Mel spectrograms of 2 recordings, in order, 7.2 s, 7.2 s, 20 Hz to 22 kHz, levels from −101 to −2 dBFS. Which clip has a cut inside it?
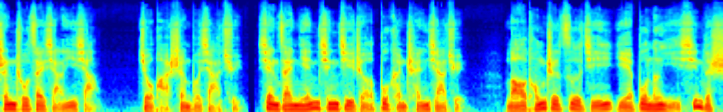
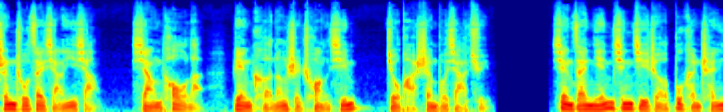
first; 2 cuts; at 1.2 s, 2.5 s

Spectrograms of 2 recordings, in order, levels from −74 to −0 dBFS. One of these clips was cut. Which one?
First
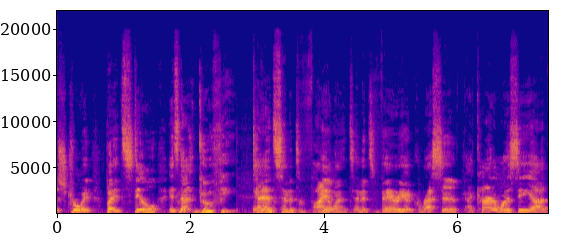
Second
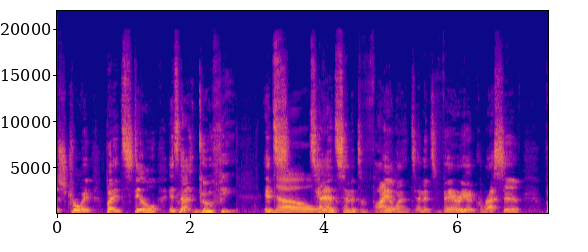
first; 2 cuts; at 2.9 s, 6.1 s

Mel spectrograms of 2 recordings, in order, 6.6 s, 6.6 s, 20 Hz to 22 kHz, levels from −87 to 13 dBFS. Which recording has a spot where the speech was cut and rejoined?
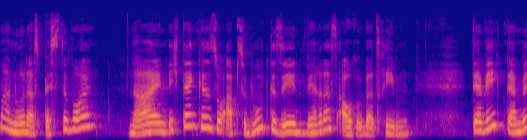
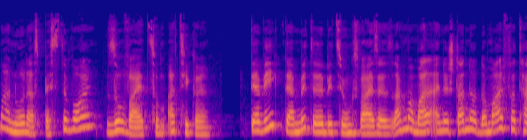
second; 2 cuts; at 1.3 s, 3.0 s

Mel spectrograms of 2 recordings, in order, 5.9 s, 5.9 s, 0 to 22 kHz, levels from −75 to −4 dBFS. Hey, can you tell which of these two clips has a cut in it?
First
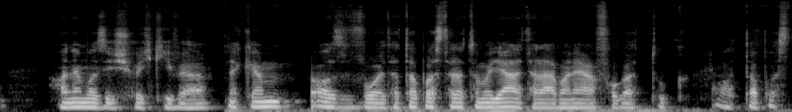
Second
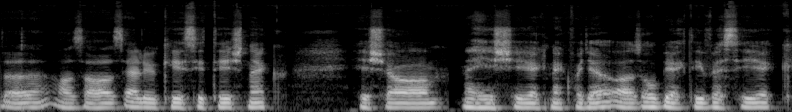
first; 1 cut; at 1.7 s

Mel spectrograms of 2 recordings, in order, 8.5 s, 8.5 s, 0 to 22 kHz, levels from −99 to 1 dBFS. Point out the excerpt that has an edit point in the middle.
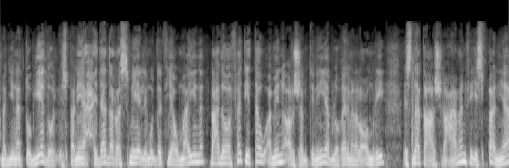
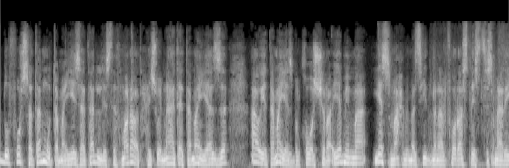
first; 1 cut; at 3.5 s

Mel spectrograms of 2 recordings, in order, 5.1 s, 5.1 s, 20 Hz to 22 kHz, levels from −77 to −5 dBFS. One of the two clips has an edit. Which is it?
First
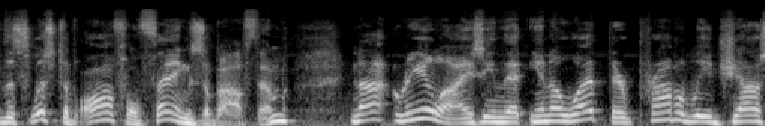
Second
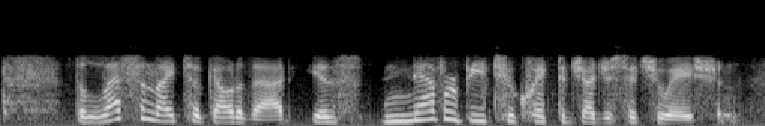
second; 1 cut; at 2.5 s

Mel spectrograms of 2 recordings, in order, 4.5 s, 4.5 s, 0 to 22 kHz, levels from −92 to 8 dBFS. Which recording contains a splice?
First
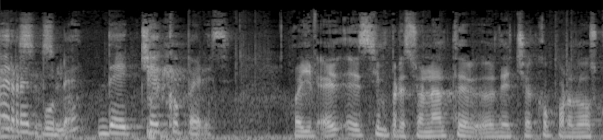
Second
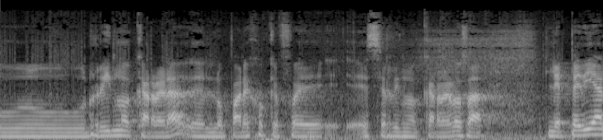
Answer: first; 1 cut; at 2.4 s

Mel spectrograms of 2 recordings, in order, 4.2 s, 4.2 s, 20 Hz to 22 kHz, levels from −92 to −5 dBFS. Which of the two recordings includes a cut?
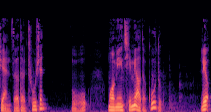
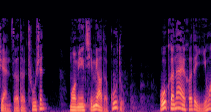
second; 2 cuts; at 1.2 s, 3.1 s

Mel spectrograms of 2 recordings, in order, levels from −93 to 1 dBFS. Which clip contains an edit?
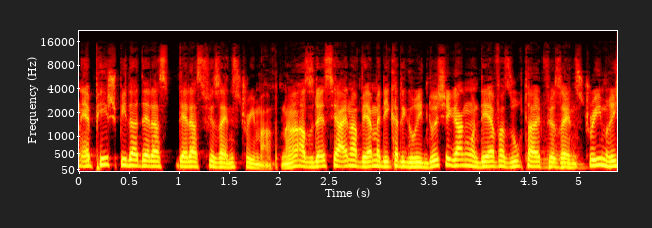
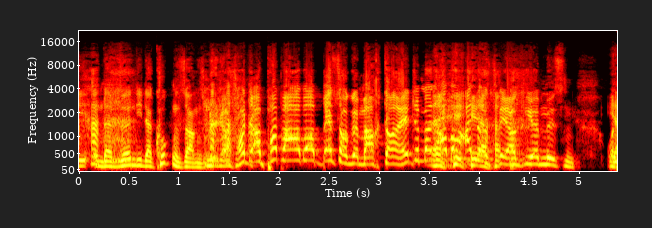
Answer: second; 1 cut; at 1.2 s

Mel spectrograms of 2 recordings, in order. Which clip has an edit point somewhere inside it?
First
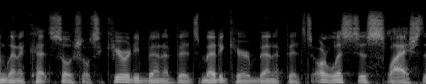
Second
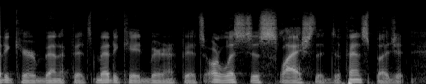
first; 1 cut; at 3.1 s

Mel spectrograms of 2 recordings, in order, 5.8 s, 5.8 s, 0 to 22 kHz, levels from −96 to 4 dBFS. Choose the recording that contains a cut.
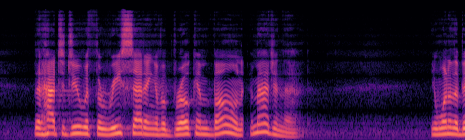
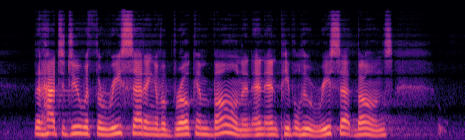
first; 1 cut; at 3.0 s

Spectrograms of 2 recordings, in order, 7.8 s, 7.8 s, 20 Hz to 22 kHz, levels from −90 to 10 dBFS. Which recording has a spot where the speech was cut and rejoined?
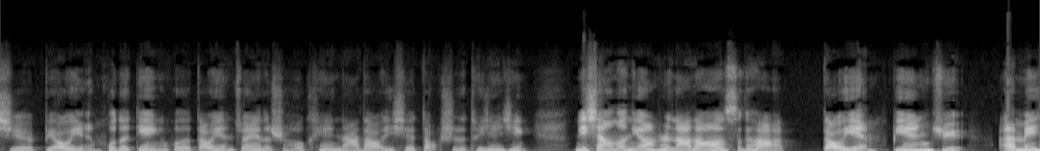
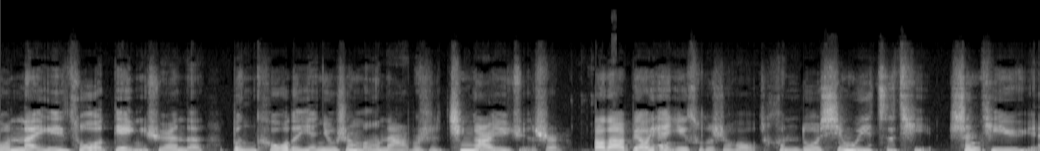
second; 1 cut; at 4.3 s

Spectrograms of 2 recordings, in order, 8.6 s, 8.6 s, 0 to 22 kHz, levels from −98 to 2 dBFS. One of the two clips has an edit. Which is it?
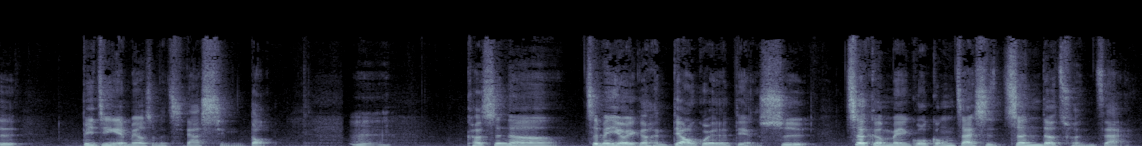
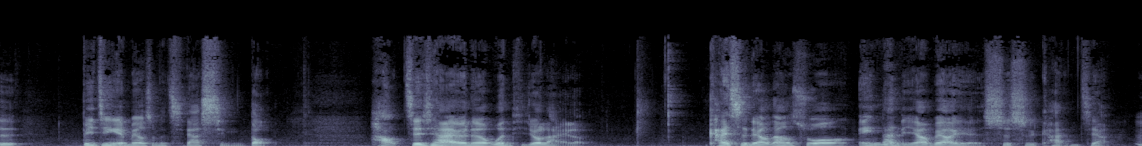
first; 1 cut; at 2.6 s

